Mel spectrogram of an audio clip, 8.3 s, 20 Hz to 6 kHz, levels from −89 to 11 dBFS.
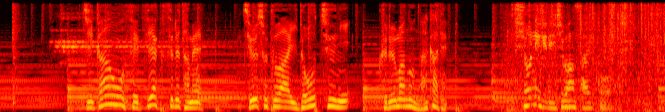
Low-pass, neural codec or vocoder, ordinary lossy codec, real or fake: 5.4 kHz; none; none; real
